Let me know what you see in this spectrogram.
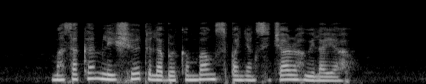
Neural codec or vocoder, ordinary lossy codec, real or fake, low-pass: none; AAC, 64 kbps; real; 7.2 kHz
